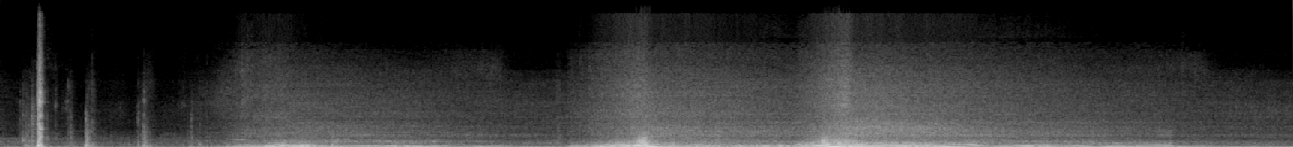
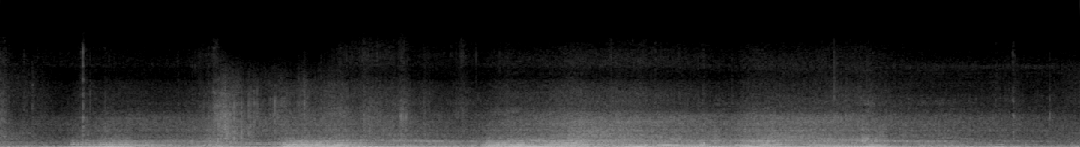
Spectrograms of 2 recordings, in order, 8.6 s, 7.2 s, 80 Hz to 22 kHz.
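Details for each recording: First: Auction V6 car with 173,614 km on the factory muffler, heard from outside. Three clean blips up and back down with a smooth, even, quiet note; a healthy engine on a stock exhaust. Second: Auction car with low fuel, a big muffler, an oily smell and noisy power steering, with a belt problem suspected. The idle keeps swelling and sagging and stumbling instead of holding steady; cause unclear.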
